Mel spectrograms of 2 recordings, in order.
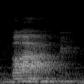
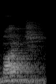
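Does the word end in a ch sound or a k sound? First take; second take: k; ch. First: The word ends with a k sound. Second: The word ends with a ch sound. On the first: The speaker calls it right. "porque la estás pronunciando solo" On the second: The speaker calls it wrong. "¿Y lo mencionan vach? No"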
